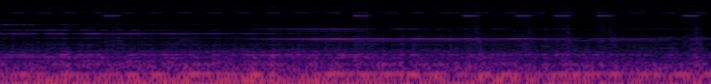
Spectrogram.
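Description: A game menu blips each time an item is scrolled through.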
